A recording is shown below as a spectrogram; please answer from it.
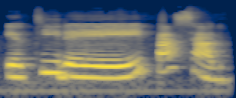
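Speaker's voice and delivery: usual speaking voice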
